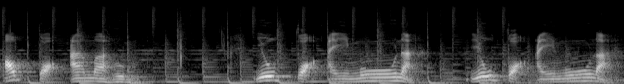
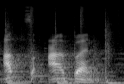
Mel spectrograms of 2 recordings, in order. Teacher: Nah, ketika dia berharokat sukun itu juga sudah sangat jelas sekali karena to itu termasuk qalqalah sedangkan ta dia bukan termasuk huruf qalqalah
